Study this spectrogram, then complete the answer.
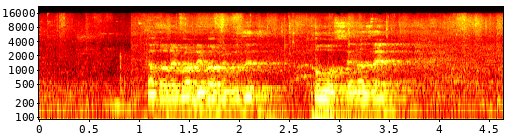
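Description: A man speaks into a microphone, heard through loudspeakers in a large hall.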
